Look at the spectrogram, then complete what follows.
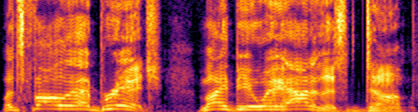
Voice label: goal, voice, biker; Left 4 Dead 2; left4dead2 dlc3; survivor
